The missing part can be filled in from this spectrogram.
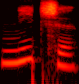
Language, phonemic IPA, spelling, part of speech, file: German, /ˈniːt͡ʃə/, Nietzsche, proper noun, De-Nietzsche.ogg
- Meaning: a surname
